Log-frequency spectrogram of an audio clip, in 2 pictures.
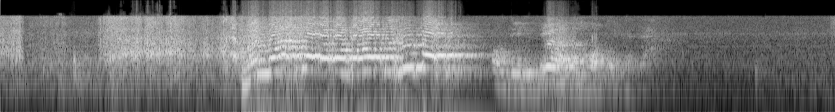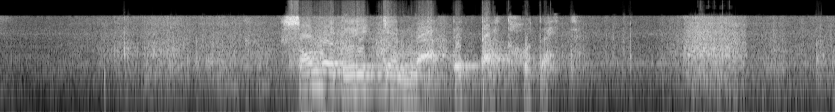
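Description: A man speaks with animation into a microphone in a large echoing hall.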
